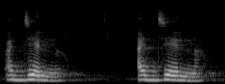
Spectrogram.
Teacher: And we don't say t, d. We say just like a long D, long D.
